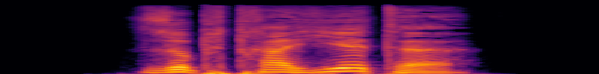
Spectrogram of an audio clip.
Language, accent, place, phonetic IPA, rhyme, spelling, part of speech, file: German, Germany, Berlin, [zʊptʁaˈhiːɐ̯tə], -iːɐ̯tə, subtrahierte, adjective / verb, De-subtrahierte.ogg
- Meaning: inflection of subtrahieren: 1. first/third-person singular preterite 2. first/third-person singular subjunctive II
